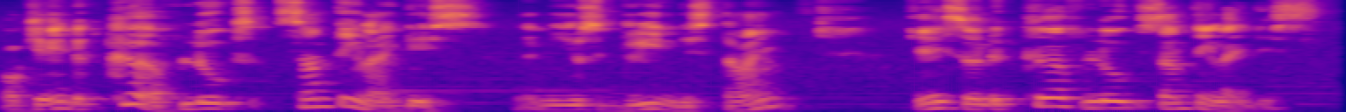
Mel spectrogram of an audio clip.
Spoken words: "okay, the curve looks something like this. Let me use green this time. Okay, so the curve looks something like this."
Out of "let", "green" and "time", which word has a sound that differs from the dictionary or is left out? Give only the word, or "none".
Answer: none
